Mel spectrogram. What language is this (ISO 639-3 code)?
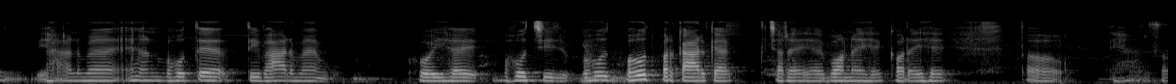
mai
